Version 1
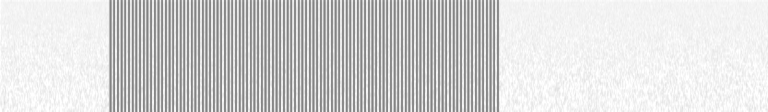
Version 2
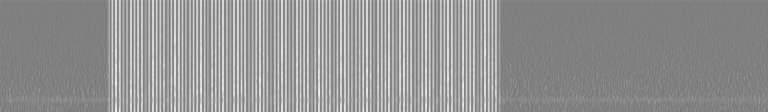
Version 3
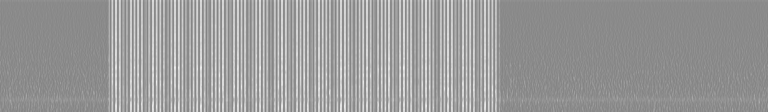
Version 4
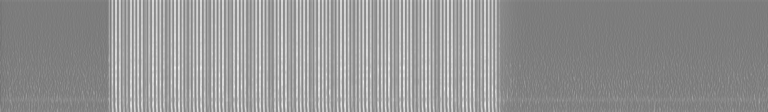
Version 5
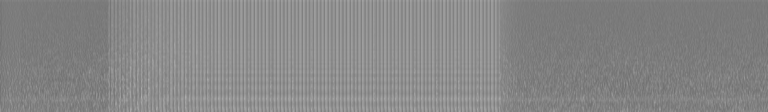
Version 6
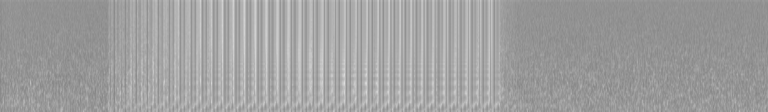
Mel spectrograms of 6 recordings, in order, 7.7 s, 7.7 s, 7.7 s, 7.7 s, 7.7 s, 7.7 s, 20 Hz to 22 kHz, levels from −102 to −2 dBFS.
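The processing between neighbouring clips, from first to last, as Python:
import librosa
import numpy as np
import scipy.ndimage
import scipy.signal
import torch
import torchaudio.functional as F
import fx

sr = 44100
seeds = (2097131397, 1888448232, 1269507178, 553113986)

y1 = fx.bin_compress(x, sr, power=0.2)
y1 = fx.peak_eq(y1, sr, hz=480.0, db=-5.5, octaves=0.2)
y1 = fx.over_compress(y1, sr, threshold_db=-37.0, ratio=-1.0)
y1 = y1 * 10.0 ** (6.5 / 20.0)
y2 = fx.bin_compress(y1, sr, power=0.2)
y2 = y2 * 10.0 ** (-8.0 / 20.0)
y3 = fx.band_squash(y2, sr, depth_pct=100)
y4 = fx.echo_feedback(y3, sr, ms=210, feedback_pct=60, wet_db=-8)
y5 = y4 * np.sin(2.0 * np.pi * 140.0 * np.arange(len(y4)) / sr)
y5 = y5 * 10.0 ** (-6.0 / 20.0)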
